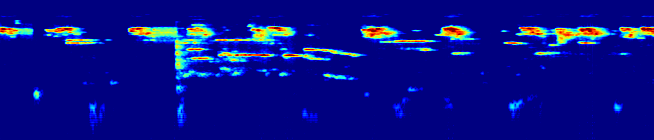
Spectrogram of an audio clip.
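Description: Birds chirping in the background: a string of short, high chirps with a few brief whistled notes, some falling in pitch.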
